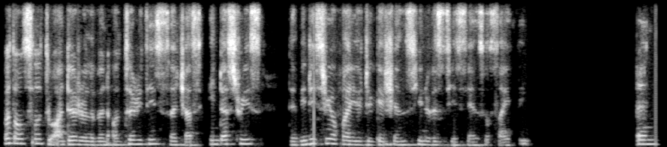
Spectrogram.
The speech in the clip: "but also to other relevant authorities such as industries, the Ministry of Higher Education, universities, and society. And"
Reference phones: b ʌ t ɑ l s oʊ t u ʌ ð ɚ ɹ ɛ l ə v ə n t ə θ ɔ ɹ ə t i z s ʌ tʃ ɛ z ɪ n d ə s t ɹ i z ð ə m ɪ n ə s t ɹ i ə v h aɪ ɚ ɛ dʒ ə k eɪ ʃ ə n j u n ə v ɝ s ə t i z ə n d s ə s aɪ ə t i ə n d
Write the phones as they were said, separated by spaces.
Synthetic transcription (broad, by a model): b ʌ t ɑ l s oʊ t u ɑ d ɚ ɹ ɛ l ə v ə n t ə t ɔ ɹ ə t i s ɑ tʃ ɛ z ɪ n d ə s t ɹ i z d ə m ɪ n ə s t ɹ i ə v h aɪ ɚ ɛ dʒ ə k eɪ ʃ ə n j u n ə v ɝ s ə t i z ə n s ə s aɪ ə t i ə n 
